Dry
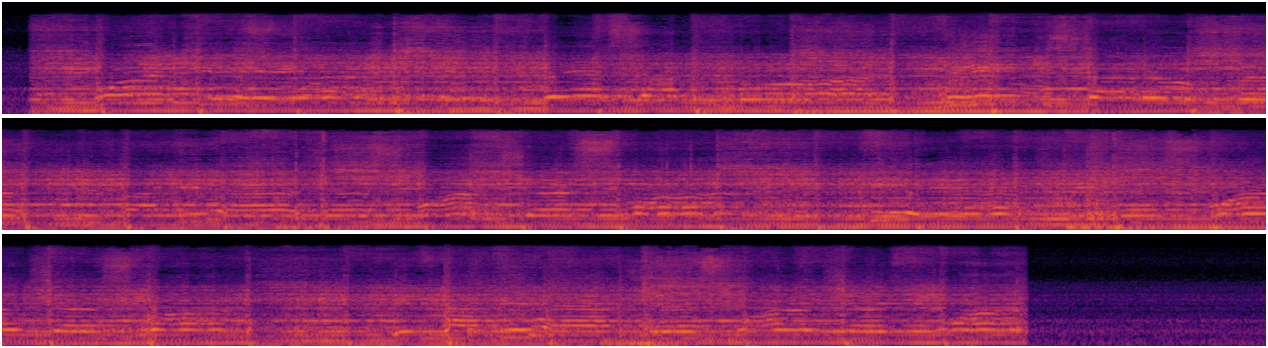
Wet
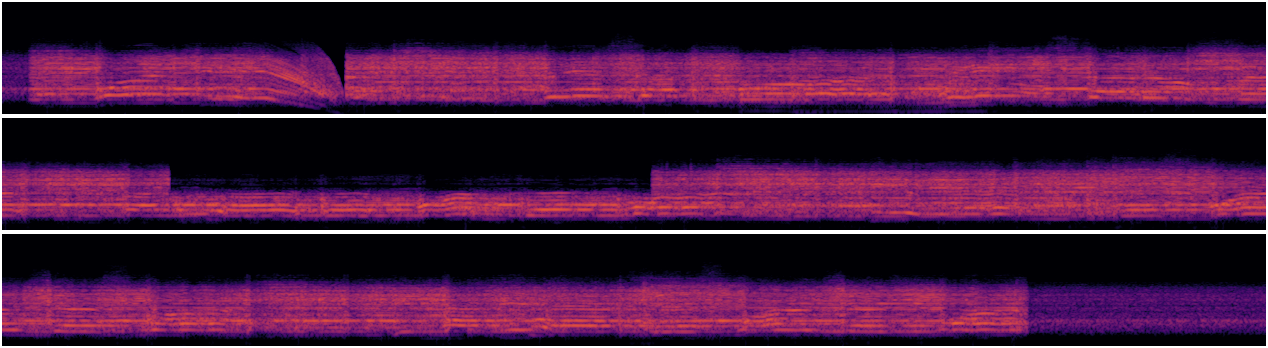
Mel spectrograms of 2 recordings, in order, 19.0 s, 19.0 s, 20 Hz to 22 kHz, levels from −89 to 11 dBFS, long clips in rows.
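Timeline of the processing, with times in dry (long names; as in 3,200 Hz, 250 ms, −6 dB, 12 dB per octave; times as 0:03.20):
0:01.32: tape stop 0.40 s
0:03.68–0:04.93: RIAA equalisation playback
0:07.15–0:09.57: elliptic low-pass filter 1,300 Hz
whole clip: elliptic band-pass filter 670–3,200 Hz, stop band 60 dB; downward compressor, threshold −33 dBFS; level +5 dB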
